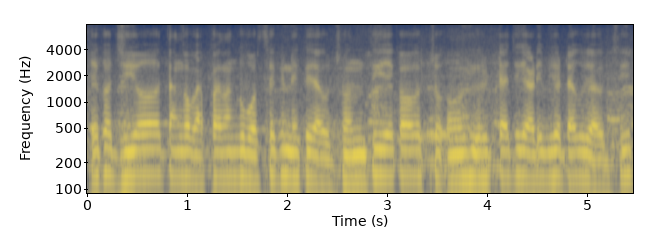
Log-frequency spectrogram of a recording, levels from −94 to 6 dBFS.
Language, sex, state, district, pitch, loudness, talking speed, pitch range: Odia, male, Odisha, Khordha, 135 Hz, -12 LUFS, 175 wpm, 125-140 Hz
